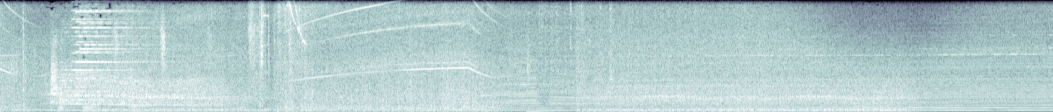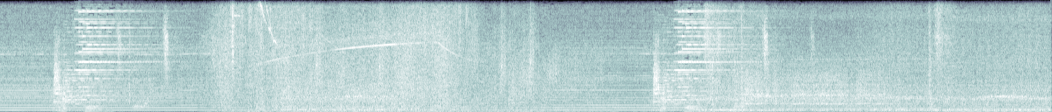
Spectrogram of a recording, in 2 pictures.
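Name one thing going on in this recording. A small racing car engine whines and buzzes steadily, rising and falling in pitch.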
